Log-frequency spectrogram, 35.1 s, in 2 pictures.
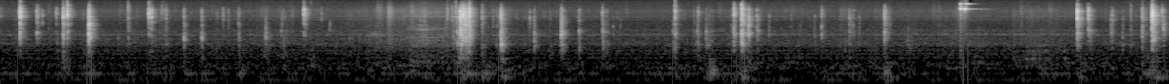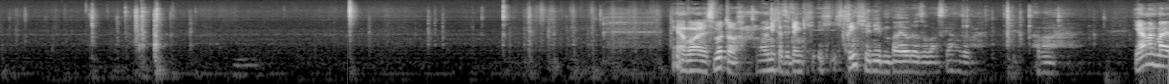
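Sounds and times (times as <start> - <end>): sharp clicks and light knocks: 0.2 - 5.0, 10.1 - 11.6, 16.1 - 20.5.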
